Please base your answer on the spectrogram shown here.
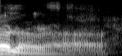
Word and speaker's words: Stolyarov: I believe his name is Gennady Stolyarov. Don't hold me to that. The second. Stodorov.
